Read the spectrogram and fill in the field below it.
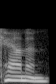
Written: cannon

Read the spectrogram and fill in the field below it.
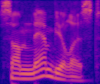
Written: somnambulist

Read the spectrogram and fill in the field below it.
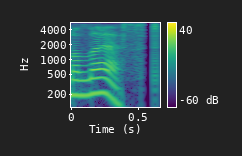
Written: molest

